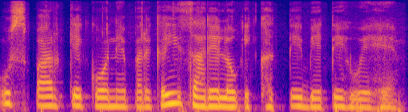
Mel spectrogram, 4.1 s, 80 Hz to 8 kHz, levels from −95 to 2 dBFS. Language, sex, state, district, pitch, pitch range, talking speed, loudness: Hindi, female, Arunachal Pradesh, Papum Pare, 180 Hz, 175-195 Hz, 175 wpm, -17 LUFS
